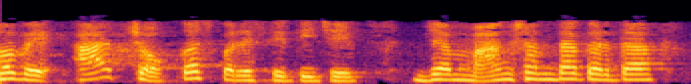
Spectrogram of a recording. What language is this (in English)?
Gujarati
